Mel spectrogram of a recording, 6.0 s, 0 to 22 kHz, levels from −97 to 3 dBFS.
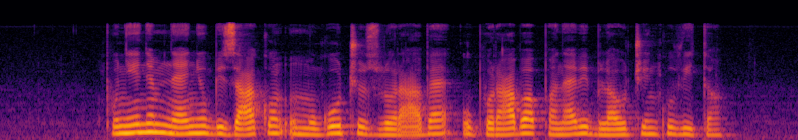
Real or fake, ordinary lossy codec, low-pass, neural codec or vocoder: real; none; 10.8 kHz; none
